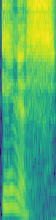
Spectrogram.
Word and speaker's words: Enos: But clearly Stan Kroenke, Enos, which rhymes with penis, yeah, is clearly way too busy thinking about his NFL success with the, what is it, the Rimmers, yeah?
